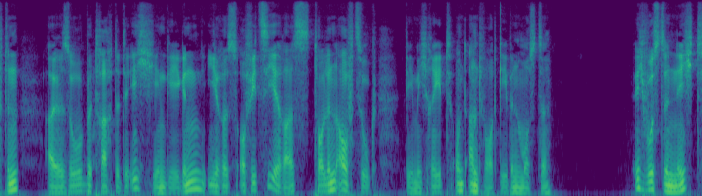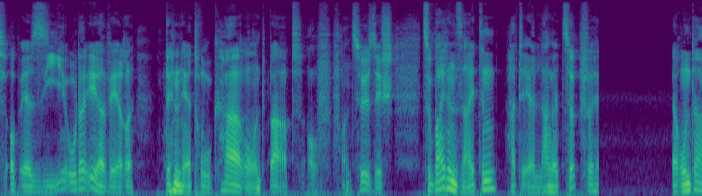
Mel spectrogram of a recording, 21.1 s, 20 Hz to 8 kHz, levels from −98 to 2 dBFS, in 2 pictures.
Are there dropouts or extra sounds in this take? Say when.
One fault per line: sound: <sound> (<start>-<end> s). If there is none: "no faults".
no faults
